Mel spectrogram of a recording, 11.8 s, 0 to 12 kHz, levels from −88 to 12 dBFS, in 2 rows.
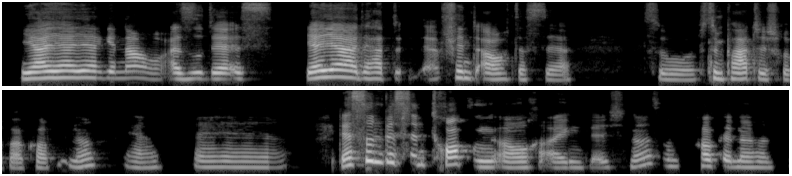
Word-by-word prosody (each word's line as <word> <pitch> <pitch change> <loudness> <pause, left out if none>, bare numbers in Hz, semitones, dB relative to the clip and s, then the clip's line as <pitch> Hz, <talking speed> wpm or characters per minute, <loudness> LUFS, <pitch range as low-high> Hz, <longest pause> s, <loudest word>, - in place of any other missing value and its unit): Ja, 220 +2 +7
ja, 240 +1 +6
ja, 240 -1 +3
genau, 230 -2 -2
also 205 +2 -3
der 205 0 0
ist 205 0 -9 0.2
ja, 225 - +5
ja, 255 -2 +8
der 215 -1 -4
hat 215 - -3 0.2
äh, - - -12
finde 235 -4 -4
auch, 195 0 0
dass 180 -1 -12
der 175 -2 -10 0.5
so 175 -2 -9
sympathisch 205 -3 -2
rüberkommt, 175 0 -8
ne? 225 +5 -7 0.2
Ja, 190 -2 -13 0.3
ja, 205 - -11
ja, 195 - -8
ja, 195 -1 -9
ja. 190 +4 -23 0.4
Der 245 - +3
ist 265 - -4
so 415 - +7
'n 370 - +5
bisschen 340 -5 -2
trocken 275 -9 +3
auch 185 0 -3
eigentlich, 185 +2 -10
ne, 230 +7 -6
so 225 - -14
'n 215 - -13
trockener. 200 -5 -3
205 Hz, 190 wpm, -20 LUFS, 190-235 Hz, 0.5 s, ja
